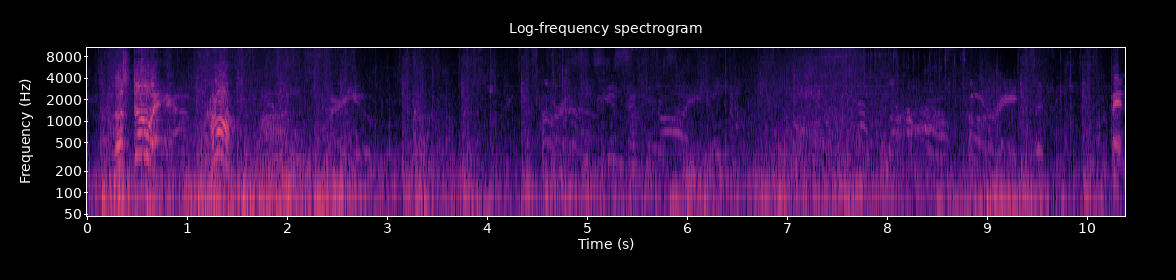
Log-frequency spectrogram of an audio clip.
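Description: A video game weapon fires rapid bursts of energy.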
